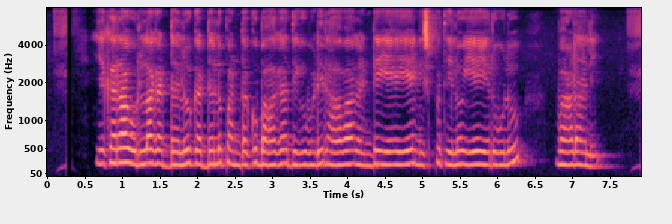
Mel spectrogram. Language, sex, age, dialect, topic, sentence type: Telugu, male, 18-24, Southern, agriculture, question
